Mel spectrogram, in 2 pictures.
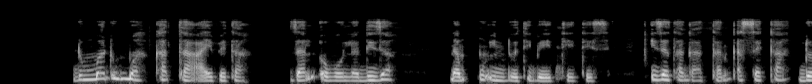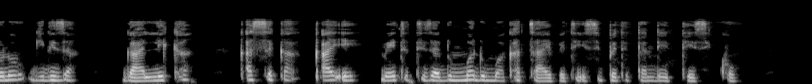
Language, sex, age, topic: Gamo, male, 25-35, government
